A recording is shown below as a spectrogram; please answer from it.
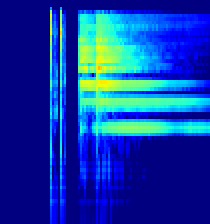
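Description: Subscribe-button animation sound effect: a quick double mouse click, then a notification bell rings with a bright strike and fades slowly.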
